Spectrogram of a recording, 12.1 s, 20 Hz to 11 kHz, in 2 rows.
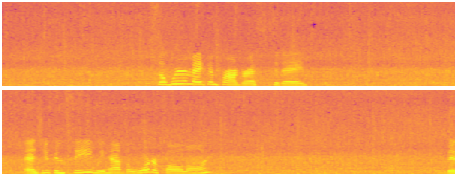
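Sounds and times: waterfall splashing into pool: 0.0 - 12.0.

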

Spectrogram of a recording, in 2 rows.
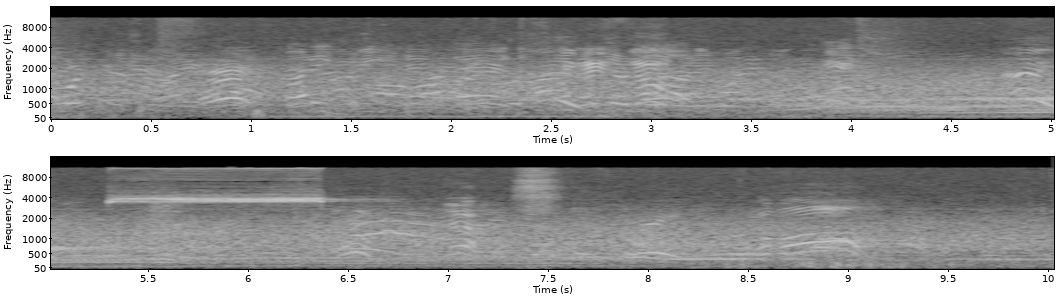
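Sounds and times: sports whistle blown: 5.3 - 6.5
people shouting: 5.3 - 7.1.

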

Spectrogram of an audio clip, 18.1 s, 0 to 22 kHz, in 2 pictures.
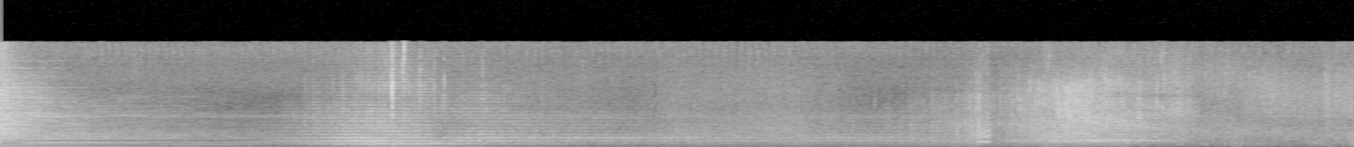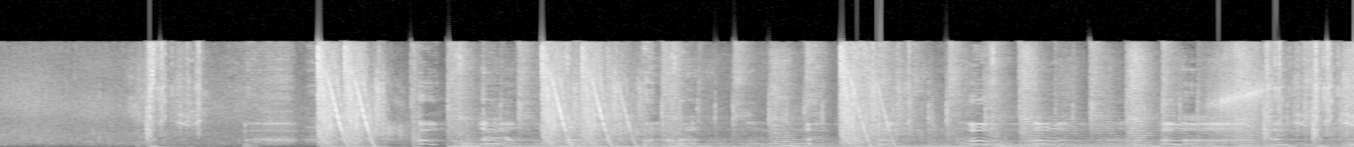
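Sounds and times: sea waves surging: 1.7 - 11.8.

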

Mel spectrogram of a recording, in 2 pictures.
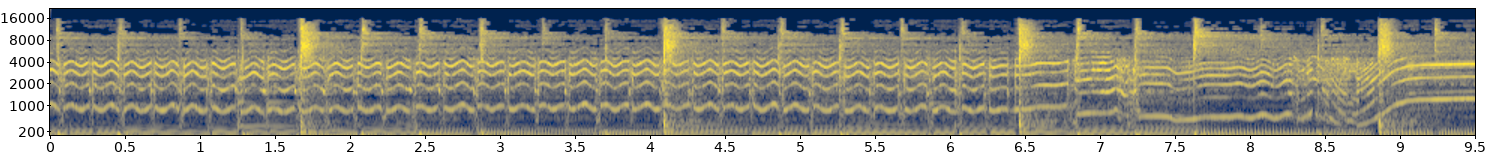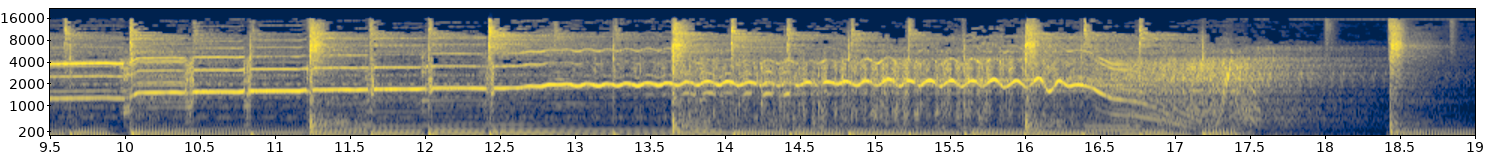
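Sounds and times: electric slide guitar solo: 0.0 - 18.1
bass guitar: 0.0 - 19.0
steady drum beat: 0.0 - 19.0.

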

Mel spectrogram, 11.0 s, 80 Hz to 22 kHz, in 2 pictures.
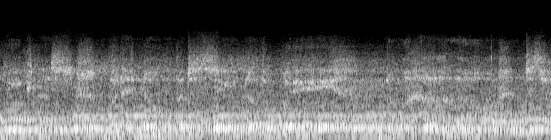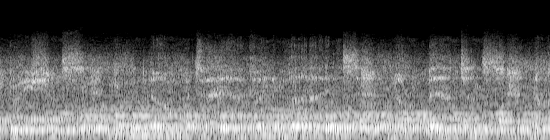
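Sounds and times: high sliding lead line: 0.0 - 11.0
sustained chords: 0.0 - 11.0.

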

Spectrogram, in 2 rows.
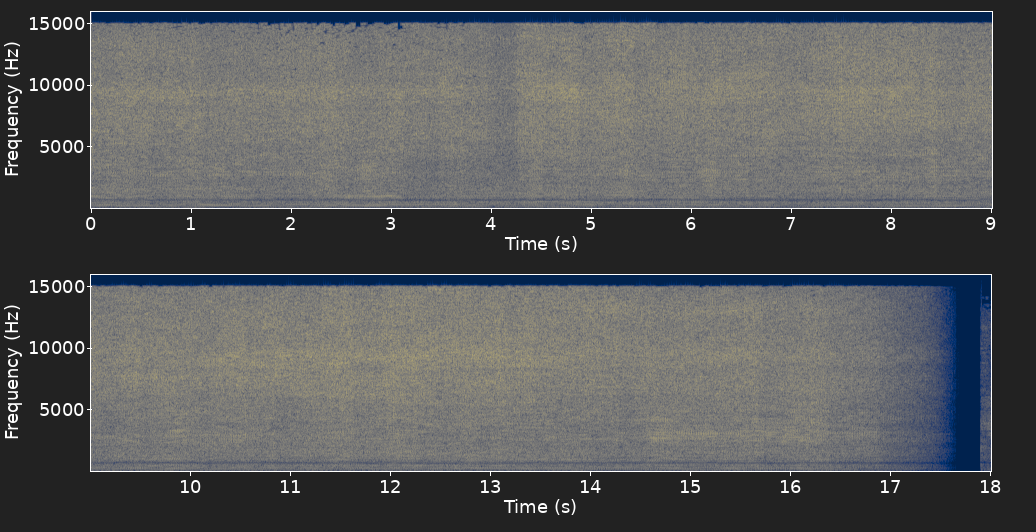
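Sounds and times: air sander on metal: 0.0 - 18.0.

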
